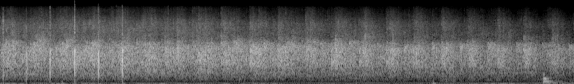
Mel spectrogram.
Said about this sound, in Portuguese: Então, uma salva de palmas para a cultura e a educação que está representada aqui na Casa do Povo.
